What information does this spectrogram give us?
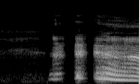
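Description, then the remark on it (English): A loud yawn from a tired person at about 9 o'clock in the evening: two quick breathy intakes followed by a long, drawn-out voiced exhale that slides downward in pitch. No words are spoken. “I know we're both yawning.”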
